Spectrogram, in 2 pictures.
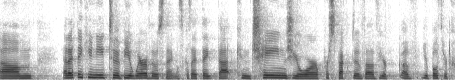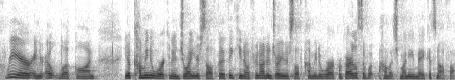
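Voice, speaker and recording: A woman speaks very fast with a Canadian accent. Her pitch is medium and her intonation fairly even. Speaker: marketing executive giving career talk. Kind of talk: guest lecture to students.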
